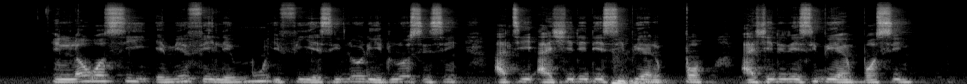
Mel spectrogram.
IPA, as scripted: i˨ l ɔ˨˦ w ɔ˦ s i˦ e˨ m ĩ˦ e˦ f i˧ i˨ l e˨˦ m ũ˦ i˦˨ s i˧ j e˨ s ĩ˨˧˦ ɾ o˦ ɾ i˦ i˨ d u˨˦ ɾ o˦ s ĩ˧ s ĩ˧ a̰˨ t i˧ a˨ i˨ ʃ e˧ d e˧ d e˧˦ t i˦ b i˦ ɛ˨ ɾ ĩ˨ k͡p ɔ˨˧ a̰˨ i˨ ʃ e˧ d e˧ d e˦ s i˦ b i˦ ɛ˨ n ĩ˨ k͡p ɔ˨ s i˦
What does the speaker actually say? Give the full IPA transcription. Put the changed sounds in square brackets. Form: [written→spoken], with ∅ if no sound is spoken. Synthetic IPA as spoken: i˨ l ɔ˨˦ w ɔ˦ s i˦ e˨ m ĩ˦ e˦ f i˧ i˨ l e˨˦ m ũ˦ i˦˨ [s→f] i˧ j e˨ s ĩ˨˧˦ [ɾ→l] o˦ ɾ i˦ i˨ d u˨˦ ɾ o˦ s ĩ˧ s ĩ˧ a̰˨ t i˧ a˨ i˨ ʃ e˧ d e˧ d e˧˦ [t→s] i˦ b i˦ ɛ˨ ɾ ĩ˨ k͡p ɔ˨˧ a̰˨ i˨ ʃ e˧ d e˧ d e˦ s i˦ b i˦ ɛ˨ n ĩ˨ k͡p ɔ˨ s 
